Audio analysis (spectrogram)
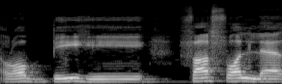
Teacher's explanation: ہا کے نیچے کھڑی زیر ہے تو ہم نے اس کو دو حرکات لمع کرنا ہے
